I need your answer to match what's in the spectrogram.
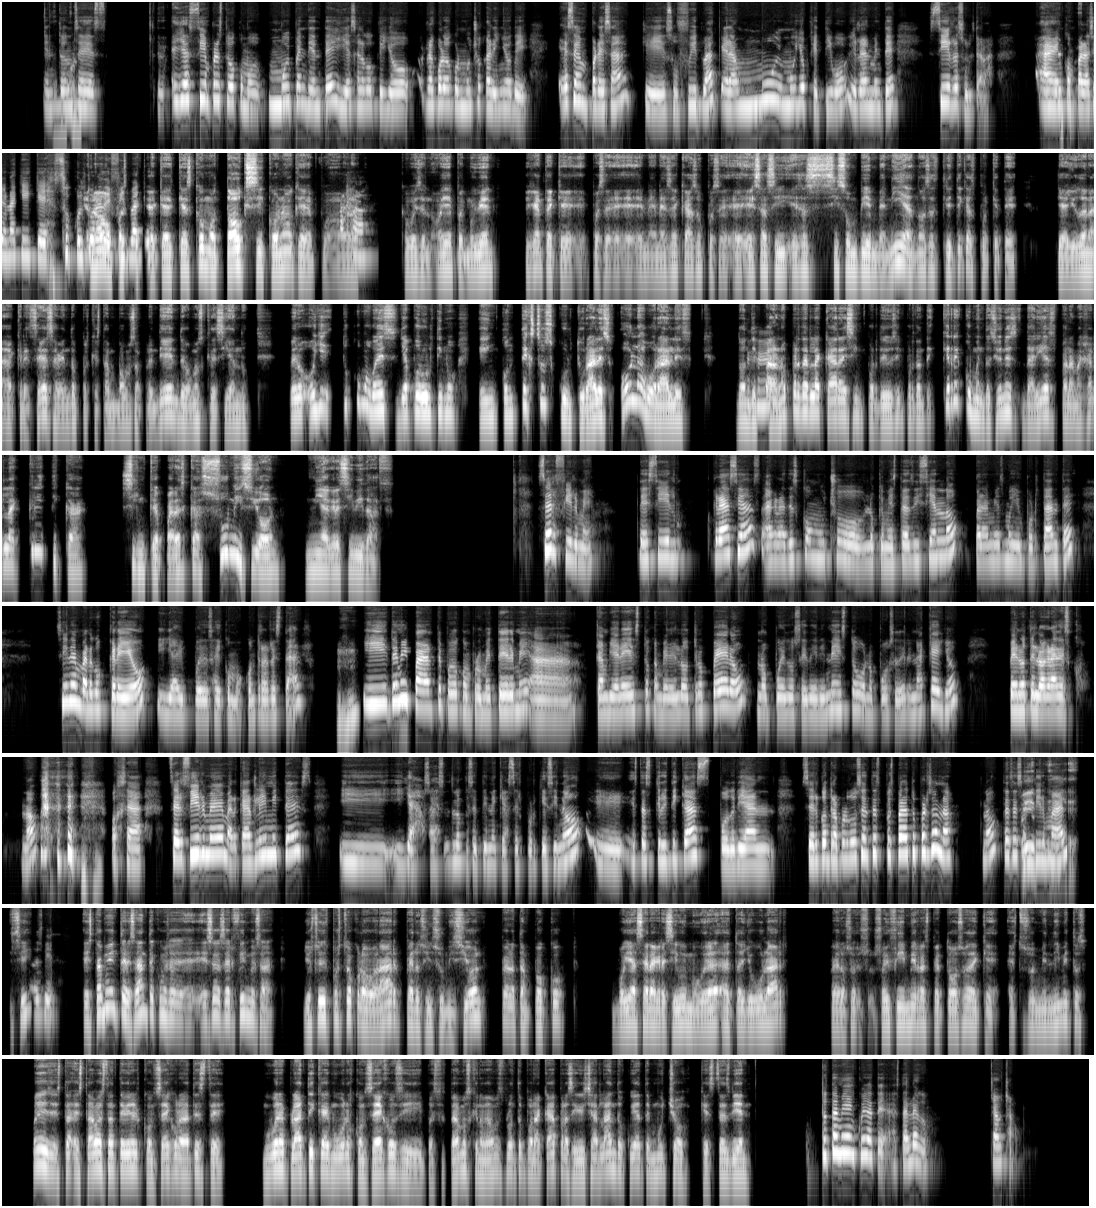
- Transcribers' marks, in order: laughing while speaking: "su"; other background noise; chuckle; "límites" said as "límitos"; tapping
- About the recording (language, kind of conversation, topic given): Spanish, podcast, ¿Cómo manejas las críticas sin ponerte a la defensiva?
